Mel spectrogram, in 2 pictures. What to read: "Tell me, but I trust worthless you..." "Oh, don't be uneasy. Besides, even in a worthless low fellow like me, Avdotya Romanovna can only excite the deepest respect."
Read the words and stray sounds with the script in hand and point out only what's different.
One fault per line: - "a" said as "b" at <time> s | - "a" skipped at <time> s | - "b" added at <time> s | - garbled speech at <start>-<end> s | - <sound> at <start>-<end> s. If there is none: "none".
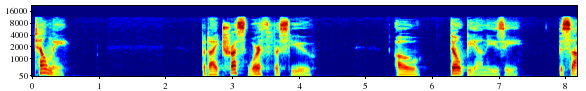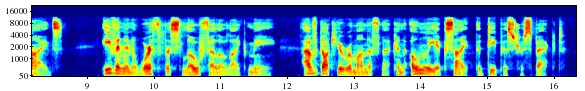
none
